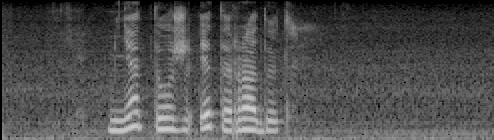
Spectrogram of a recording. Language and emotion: Russian, positive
